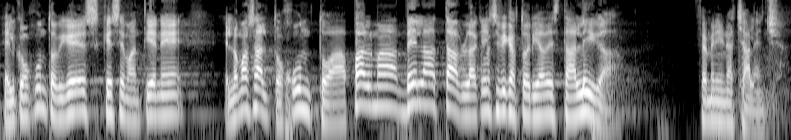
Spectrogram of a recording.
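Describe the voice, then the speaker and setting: A man's voice: fairly high pitch, very animated, moderate pace, in a large hall. A man hosting a sports news radio show, giving emphatic, outspoken opinions from the studio.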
